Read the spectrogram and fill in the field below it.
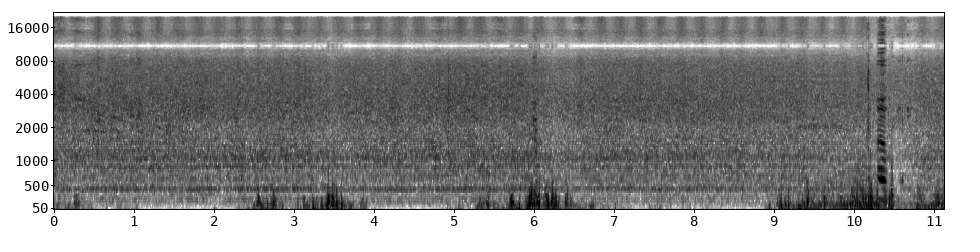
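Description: Russian honey bees buzz around an opened top bar hive during spring management, a steady close hum with rustling and handling noises rising in bursts. Voices are faintly present.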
